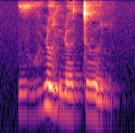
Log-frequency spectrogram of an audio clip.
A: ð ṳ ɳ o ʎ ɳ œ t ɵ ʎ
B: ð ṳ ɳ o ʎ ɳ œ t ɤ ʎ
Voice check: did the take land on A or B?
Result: A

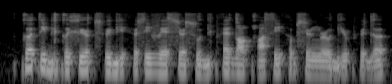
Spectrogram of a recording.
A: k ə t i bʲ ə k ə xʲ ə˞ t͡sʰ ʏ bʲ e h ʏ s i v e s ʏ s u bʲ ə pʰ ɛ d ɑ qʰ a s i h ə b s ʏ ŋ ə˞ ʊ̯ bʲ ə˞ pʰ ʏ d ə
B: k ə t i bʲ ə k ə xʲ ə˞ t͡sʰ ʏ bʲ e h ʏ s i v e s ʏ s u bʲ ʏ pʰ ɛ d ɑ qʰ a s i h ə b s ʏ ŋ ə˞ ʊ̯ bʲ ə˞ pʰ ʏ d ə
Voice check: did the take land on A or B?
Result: A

